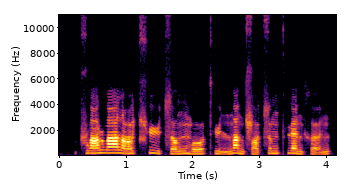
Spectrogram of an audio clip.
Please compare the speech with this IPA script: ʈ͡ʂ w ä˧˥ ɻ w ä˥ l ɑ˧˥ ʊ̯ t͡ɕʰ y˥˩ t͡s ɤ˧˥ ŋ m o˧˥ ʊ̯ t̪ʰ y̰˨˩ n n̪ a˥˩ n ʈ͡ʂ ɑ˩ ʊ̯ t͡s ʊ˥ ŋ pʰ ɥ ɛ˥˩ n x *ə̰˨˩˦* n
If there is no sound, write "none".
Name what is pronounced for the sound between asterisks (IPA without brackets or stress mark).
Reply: ə̰˨˩˦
